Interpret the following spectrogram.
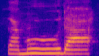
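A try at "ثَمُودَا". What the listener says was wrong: No, da. We are pausing. So the dal with fatha converted into sakoon because we are pausing or taking breath.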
